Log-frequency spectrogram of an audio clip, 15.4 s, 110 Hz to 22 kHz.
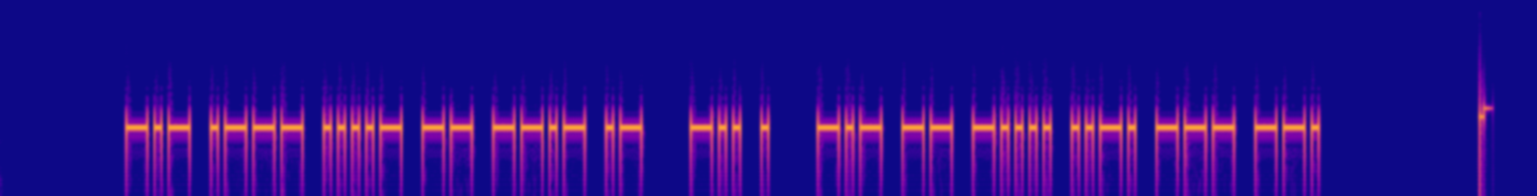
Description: Morse code, heard as a keyed tone, about 17 wpm, 700 Hz. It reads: KJ4MQA DE KM6FOG
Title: USA Callsign DE Callsign - 6 Characters - 17wpm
